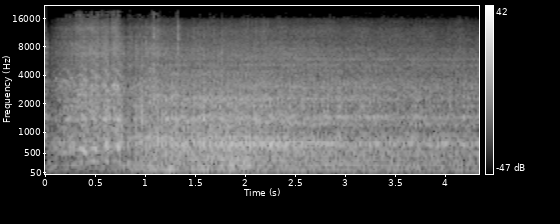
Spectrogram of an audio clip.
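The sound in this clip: A car engine starts and quickly builds into a loud, steady rumble as a passenger shuttle driver sets off, holding an even drone with no voices over it.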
